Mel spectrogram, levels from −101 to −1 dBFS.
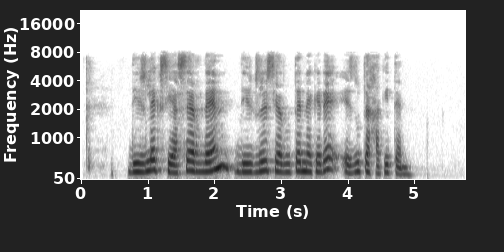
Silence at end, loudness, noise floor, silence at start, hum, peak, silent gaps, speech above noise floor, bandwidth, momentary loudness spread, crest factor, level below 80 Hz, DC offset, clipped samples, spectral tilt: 0.8 s; -24 LUFS; -80 dBFS; 0.1 s; none; -8 dBFS; none; 57 dB; 8 kHz; 9 LU; 16 dB; -66 dBFS; under 0.1%; under 0.1%; -6 dB/octave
